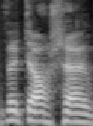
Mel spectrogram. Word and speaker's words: Vidotto: It's Vidotto, exactly as it sounds and is spelled. Vidotto.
